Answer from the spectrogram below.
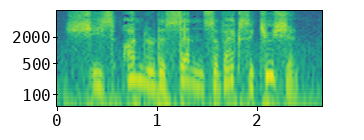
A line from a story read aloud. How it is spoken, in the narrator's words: He looked anxiously over his shoulder as he spoke, and then raised himself upon tiptoe, put his mouth close to his ear, and whispered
